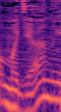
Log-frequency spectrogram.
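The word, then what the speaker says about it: Модиано: Во Франции, разумеется, ставят ударение на последний слог, но Модиана – итальянская фамилия.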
